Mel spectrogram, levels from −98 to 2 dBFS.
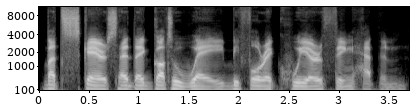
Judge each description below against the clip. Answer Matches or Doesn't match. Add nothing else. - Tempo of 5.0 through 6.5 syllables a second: Doesn't match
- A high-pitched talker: Doesn't match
